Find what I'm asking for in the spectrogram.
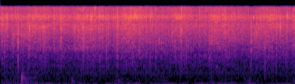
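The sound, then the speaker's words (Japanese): Onions sautéing in olive oil with garlic in a frying pan give a continuous bright sizzle and hiss, fairly faint, with a few soft low knocks from stirring and no talk. “フライパンにオリーブオイルとニンニクを入れて弱火で熱します。ニンニクのいい香りがしてきたら中火にして玉ねぎを加えてください。軽く塩をしてしんなりするまで炒めましょう。”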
